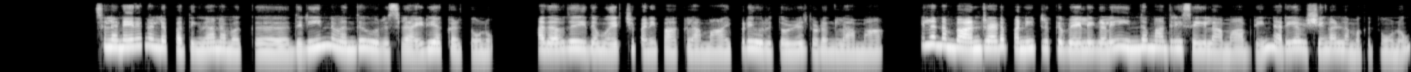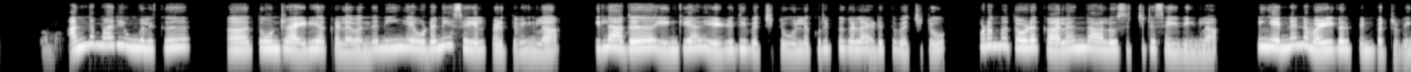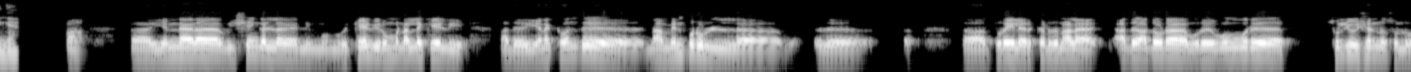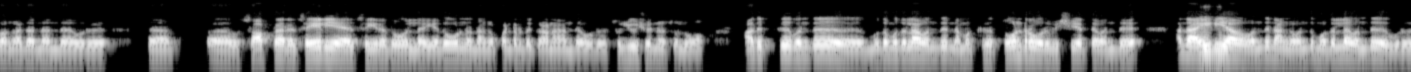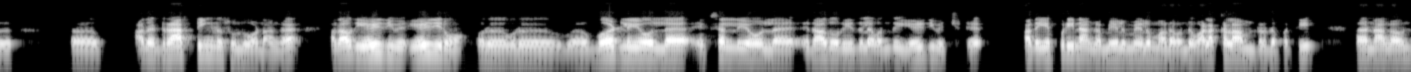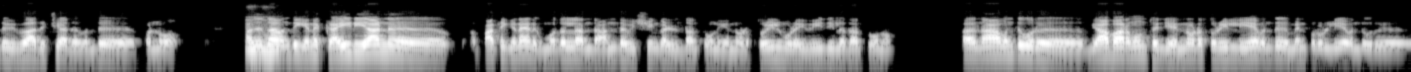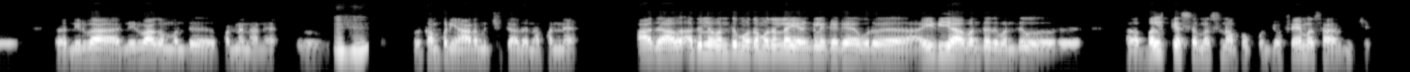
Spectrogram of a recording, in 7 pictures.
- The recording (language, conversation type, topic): Tamil, podcast, ஒரு யோசனை தோன்றியவுடன் அதை பிடித்து வைத்துக்கொள்ள நீங்கள் என்ன செய்கிறீர்கள்?
- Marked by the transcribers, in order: in English: "சொலியுஷன்னு"; in English: "சாப்டுவெர்"; in English: "சொலியுஷன்னு"; in English: "ட்ராப்டிங்னு"; in English: "வோர்ட்லயோ"; in English: "எக்ஸ்சல்லயோ"; in English: "பல்க் எஸ்எம்எஸ்னு"; in English: "ஃபேமஸா"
